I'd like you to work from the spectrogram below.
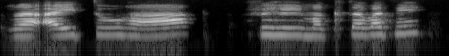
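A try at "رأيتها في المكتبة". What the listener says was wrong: Very good, excellent, आगे।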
